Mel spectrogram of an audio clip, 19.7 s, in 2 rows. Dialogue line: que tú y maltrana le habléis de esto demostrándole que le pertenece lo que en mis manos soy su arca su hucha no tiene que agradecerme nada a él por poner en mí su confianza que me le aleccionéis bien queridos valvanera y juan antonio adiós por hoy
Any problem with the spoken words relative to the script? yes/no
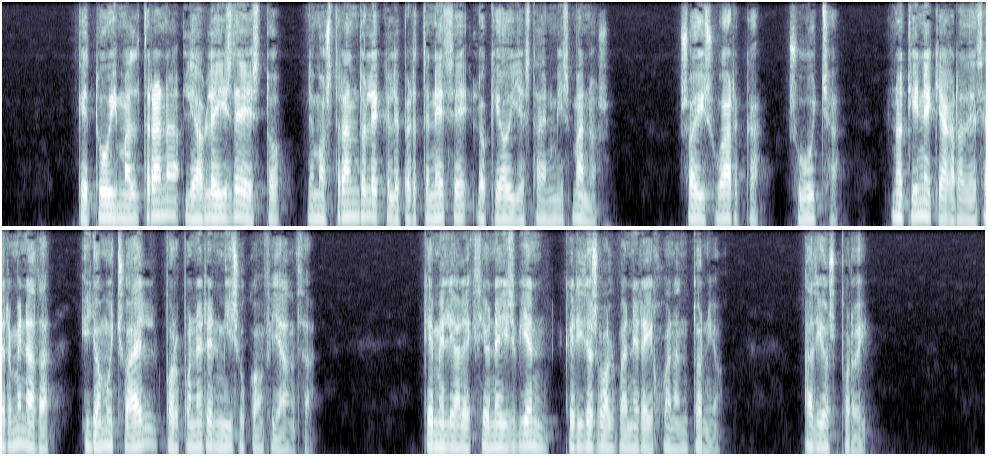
yes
